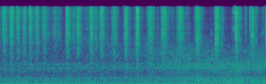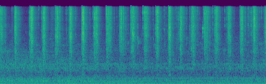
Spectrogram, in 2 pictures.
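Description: Folded paper slips rustling and rattling inside a plastic mesh basket that is being shaken back and forth in a quick, even rhythm.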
